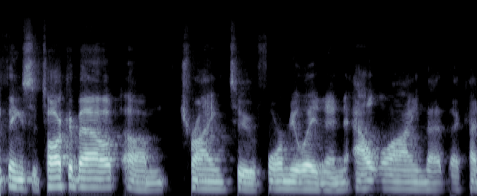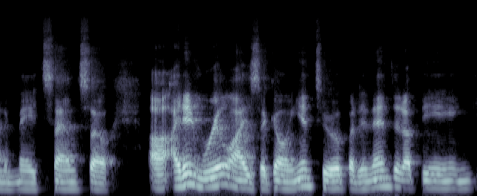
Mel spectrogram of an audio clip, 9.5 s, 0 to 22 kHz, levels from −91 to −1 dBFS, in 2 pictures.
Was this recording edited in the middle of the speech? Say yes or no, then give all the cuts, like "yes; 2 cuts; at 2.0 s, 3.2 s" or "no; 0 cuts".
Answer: no; 0 cuts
